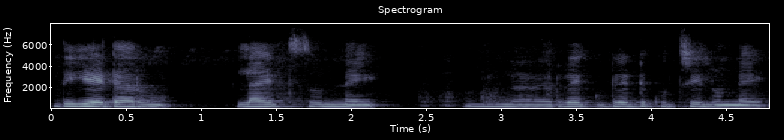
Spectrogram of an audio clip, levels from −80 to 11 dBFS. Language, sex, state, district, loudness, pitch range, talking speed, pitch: Telugu, female, Andhra Pradesh, Guntur, -32 LUFS, 165-185 Hz, 90 wpm, 180 Hz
